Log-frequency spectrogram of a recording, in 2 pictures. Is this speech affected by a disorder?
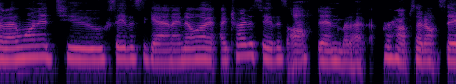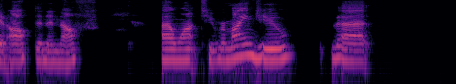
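No.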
